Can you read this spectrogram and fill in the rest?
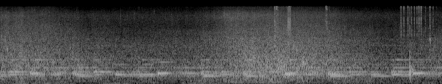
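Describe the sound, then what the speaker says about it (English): Pacific Ocean surf rolls and crashes steadily against the shore beside a roadside, a continuous broad wash of water with a faint tonal hum mixed in and no speech. "the Pacific Ocean continues crashing at my back"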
